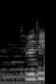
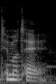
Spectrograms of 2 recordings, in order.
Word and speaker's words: Timothée: Henry Golding, Timothy Chalamet. – Timothée.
